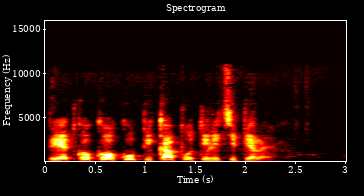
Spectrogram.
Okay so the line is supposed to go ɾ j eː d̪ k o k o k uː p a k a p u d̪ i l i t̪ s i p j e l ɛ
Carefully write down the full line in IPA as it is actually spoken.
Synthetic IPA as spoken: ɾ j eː t̪ k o k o k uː p i k a p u t̪ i l i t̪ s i p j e l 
